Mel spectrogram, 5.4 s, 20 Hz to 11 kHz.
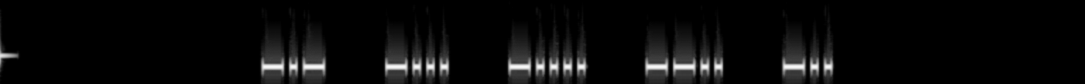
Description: Morse code, heard as a keyed tone, about 34 wpm, spaced as for 20 wpm, 700 Hz. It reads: KB6ZD
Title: USA Call Signs - 5 Characters - 3x Character Spacing - 35wpm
